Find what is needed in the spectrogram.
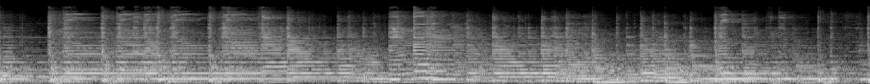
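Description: Acoustic guitar strummed and picked in a solo instrumental passage, with ringing chords and repeated strokes.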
